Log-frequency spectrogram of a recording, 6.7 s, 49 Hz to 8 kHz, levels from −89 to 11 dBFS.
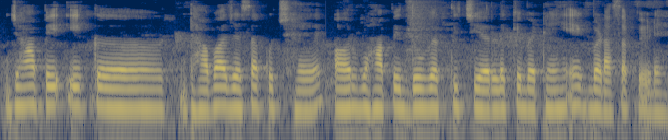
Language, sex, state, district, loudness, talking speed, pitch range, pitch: Hindi, female, Bihar, Begusarai, -17 LUFS, 190 wpm, 155-170 Hz, 160 Hz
